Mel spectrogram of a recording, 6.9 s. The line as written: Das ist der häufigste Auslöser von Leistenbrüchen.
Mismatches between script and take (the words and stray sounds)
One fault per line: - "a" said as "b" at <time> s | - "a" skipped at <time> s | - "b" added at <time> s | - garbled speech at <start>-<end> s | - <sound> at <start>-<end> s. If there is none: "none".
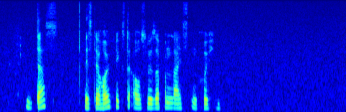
none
